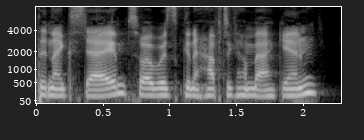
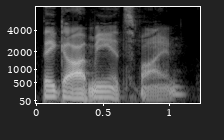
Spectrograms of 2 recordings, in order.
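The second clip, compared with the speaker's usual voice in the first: soft, much lower, sighing relief; relieved sigh; 9 semitones lower, 6 dB quieter than usual. Retold or imitated. Girl at the salon after hearing good news, relieved sigh. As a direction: let the breath out, relieved. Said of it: "breathe a sigh of relief".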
